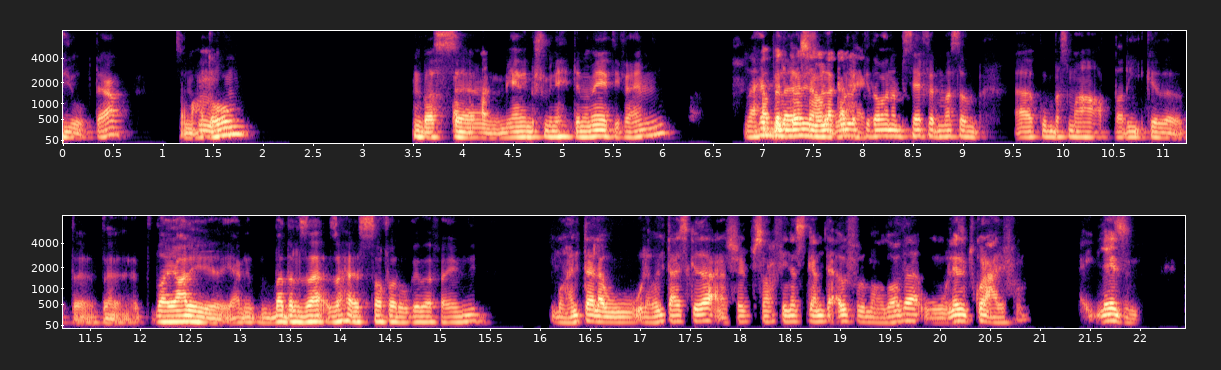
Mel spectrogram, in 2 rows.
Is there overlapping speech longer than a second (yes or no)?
yes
